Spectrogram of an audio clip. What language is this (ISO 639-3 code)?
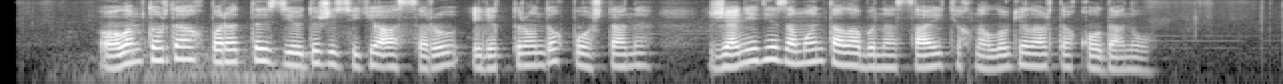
kaz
